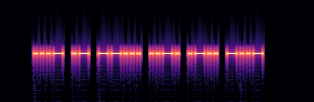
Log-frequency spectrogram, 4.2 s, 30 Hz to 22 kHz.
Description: Morse code, heard as a keyed tone, about 28 wpm, 700 Hz. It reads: VA7FLX
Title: DXCC-100 Call Signs - 6 Characters - Repeated 2x - 28wpm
